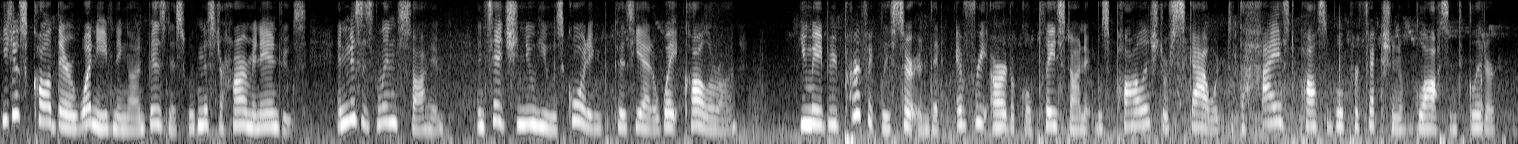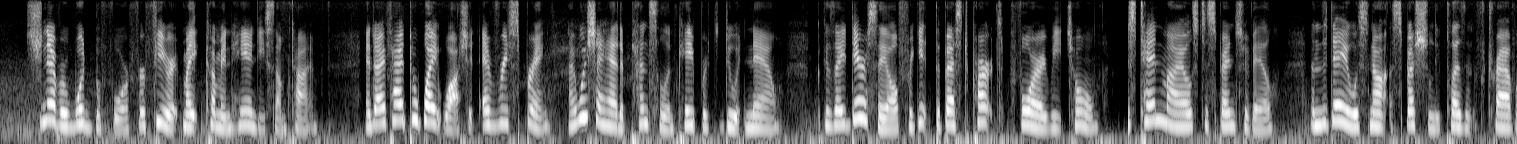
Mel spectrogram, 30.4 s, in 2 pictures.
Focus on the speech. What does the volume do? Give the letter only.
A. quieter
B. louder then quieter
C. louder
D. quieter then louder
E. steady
E.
